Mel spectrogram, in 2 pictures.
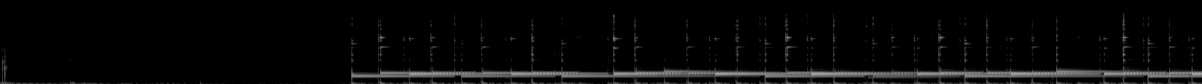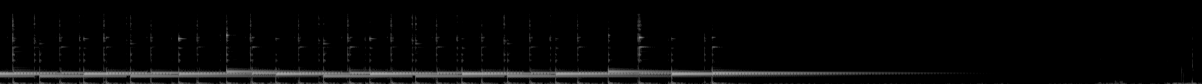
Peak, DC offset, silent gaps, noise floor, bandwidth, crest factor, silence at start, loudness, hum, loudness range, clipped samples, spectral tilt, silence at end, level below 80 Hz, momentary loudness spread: -20 dBFS; under 0.1%; none; -77 dBFS; 11.5 kHz; 16 dB; 0 s; -34 LUFS; none; 7 LU; under 0.1%; -3.5 dB/octave; 0.05 s; -58 dBFS; 8 LU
